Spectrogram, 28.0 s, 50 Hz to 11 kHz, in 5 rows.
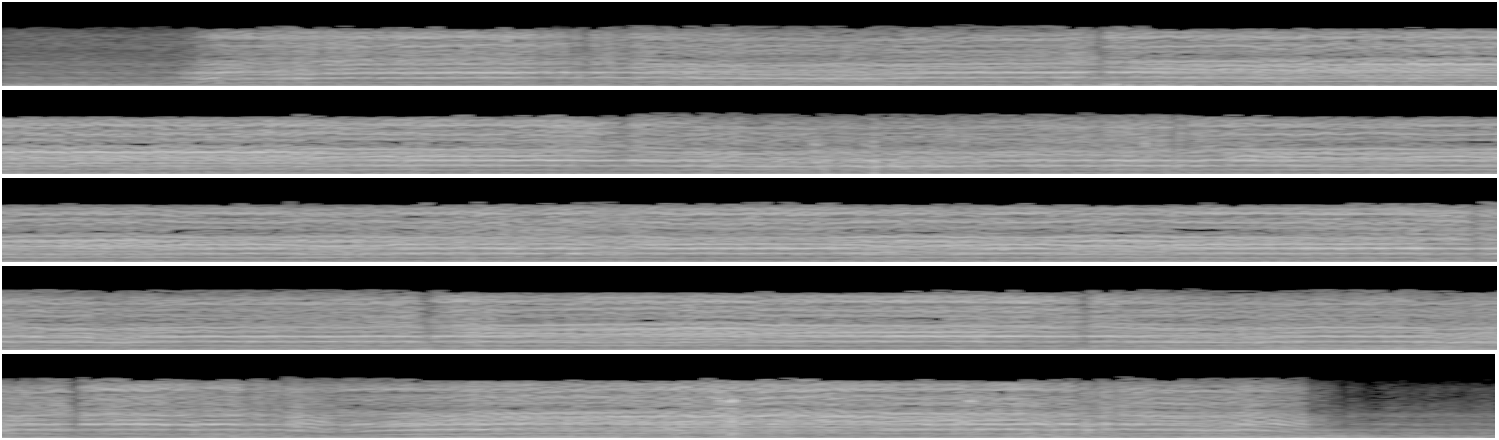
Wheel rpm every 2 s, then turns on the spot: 70, 160, 160, 160, 160, 160, 160, 160, 160, 160, 160, 160, 150, 100.
none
